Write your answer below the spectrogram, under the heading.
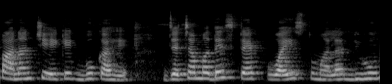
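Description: High-pitched female speech, fairly even in intonation. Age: 40s. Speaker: doctor and wellness coach. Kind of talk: interview.

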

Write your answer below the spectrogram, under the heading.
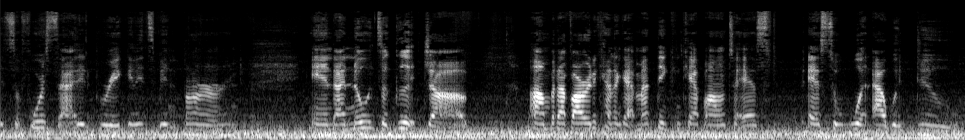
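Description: The sound is dry with no echo, and loud background noise runs underneath. The speech moves at a moderate pace. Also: woman. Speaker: vlogger. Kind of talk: casual vlog chat. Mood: relaxed, upbeat. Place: car. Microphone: phone near.

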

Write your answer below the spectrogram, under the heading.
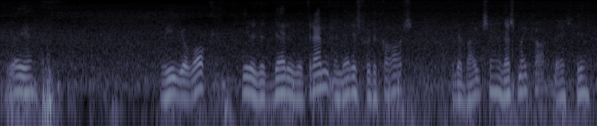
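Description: A man talks at medium pitch and a moderate pace, with ordinary pitch variation. Long, frequent pauses break his speech, and background noise is clearly heard.

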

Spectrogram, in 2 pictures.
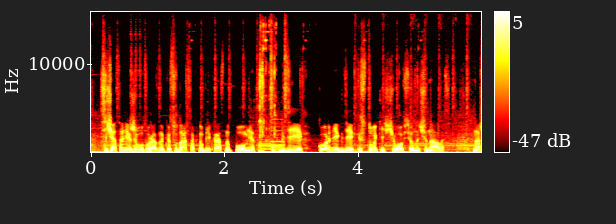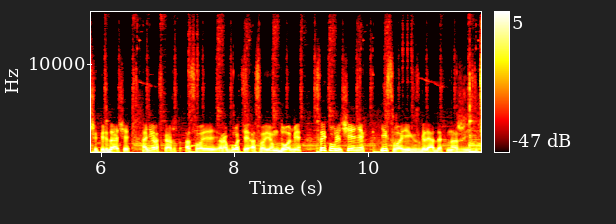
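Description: A man talks at a fairly quick pace with a fairly high pitch. Clear music plays in the background, and the sound is dry with no echo. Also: lively intonation. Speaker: interviewer, show host. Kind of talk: show introduction and interview questions. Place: garden. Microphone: lapel.

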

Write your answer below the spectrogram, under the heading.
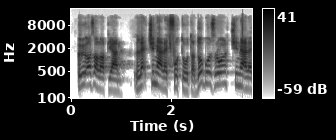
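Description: The background is quiet as a man speaks at a moderate pace. His pitch varies in an ordinary way. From Hungary. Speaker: business development manager; presenter. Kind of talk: conference presentation. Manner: halting. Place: hall. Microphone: handheld.

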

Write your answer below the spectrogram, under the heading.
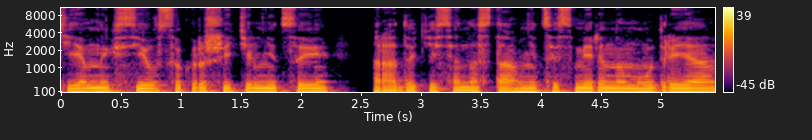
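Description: Very slow, fairly even delivery from a man with a dark, mellow tone, on a very clean recording with a silent background. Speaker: priest reading a prayer. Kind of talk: Orthodox akathist prayer reading.

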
